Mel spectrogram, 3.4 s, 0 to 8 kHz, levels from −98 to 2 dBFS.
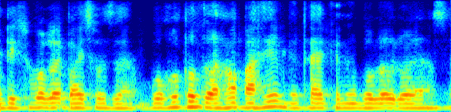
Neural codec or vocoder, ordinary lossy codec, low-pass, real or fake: codec, 16 kHz, 2 kbps, FreqCodec, smaller model; none; none; fake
